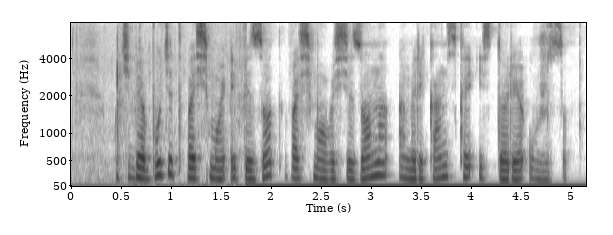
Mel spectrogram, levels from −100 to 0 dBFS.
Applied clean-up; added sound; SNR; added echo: none; Mechanisms / Bicycle; 1 dB; none.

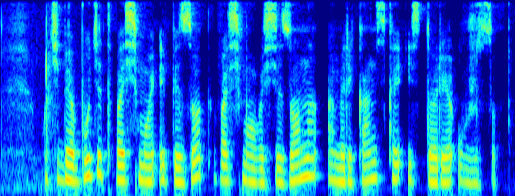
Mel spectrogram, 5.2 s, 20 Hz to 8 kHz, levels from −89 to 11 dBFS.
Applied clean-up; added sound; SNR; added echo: none; none; none; none.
